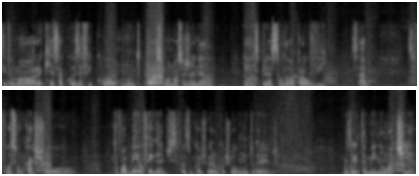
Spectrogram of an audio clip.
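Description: Very fast speech with long, frequent pauses and fairly even intonation, over noticeable background noise. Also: man, medium pitch for a man. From São Paulo, Brazil. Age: 30s. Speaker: listener. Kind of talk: recorded personal story. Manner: halting.

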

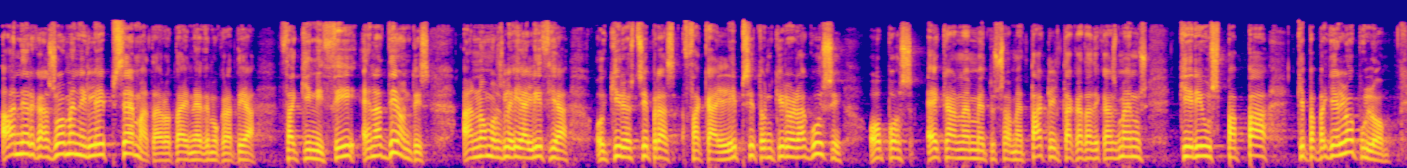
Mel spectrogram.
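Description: Against a quiet background, a woman with a normal speaking voice talks at a medium pitch and a moderate pace with lively intonation. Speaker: political reporter. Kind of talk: news report.

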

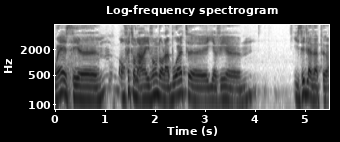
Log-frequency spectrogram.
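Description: In a room with audible echo, a man of medium pitch speaks with ordinary pitch variation and very even loudness, pausing long and often. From Normandy, France (Le Havre). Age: 30s. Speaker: startup founder and CEO. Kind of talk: interview. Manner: hesitant, many fillers.

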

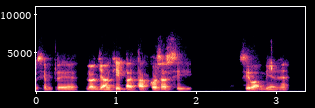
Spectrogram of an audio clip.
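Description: A man talking at a moderate pace. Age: 40s. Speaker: punk band guitarist and nurse. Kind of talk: casual interview chat.

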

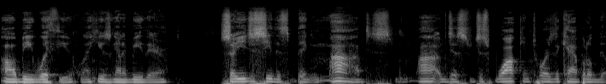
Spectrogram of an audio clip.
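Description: A man with an ordinary speaking voice at a fairly quick pace and with fairly even intonation. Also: medium pitch for a man. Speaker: podcast co-host. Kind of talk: casual chat.

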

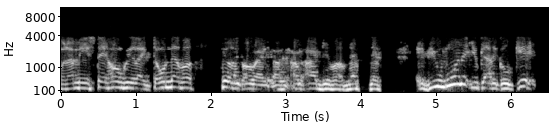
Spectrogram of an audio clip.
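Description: A man's fairly high-pitched voice moves at a moderate pace with ordinary pitch variation. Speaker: rapper. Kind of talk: casual interview.

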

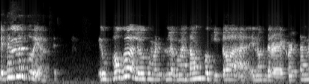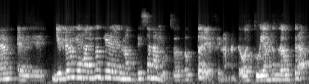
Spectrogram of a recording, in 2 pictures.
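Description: A woman speaks with a Chilean accent at a fairly high pitch and moderate pace. Her intonation is lively, with noticeable background noise behind her. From southern Chile. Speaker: veterinarian and researcher. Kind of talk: interview.

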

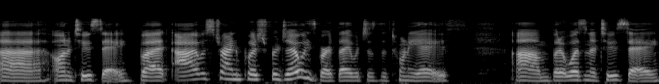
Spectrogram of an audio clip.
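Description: Against a quiet background, a woman with a Louisiana accent speaks at a moderate pace in a bright, sharp tone with ordinary pitch variation. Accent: Southern US (Louisiana). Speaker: podcast co-host. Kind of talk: casual chat.

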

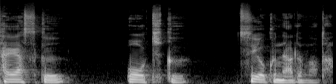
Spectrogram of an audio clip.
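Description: At a fairly slow pace, a man talks in a fairly low, monotone voice with flat intonation. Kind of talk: audiobook reading of literary essay. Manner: even, measured, calm narrating pace.

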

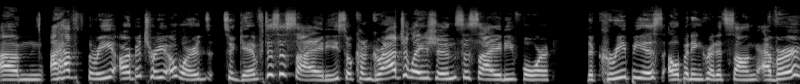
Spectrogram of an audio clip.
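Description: A woman with a high pitch speaks at a moderate pace with lively intonation, the sound dry and close with no echo. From Quebec. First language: French. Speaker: podcast co-host. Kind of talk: casual chat.

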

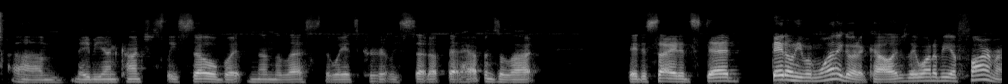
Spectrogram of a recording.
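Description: Lively intonation carries a man's fairly quick delivery, spoken with an American accent. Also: medium pitch for a man. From US Midwest, Springfield, Illinois. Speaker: travel instructor and farmer. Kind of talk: casual interview.

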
